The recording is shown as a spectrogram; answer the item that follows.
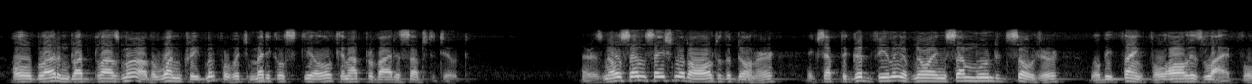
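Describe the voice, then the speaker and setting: A man announcing a 1950s radio broadcast in a measured, earnest, formal manner. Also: medium pitch, muffled recording.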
